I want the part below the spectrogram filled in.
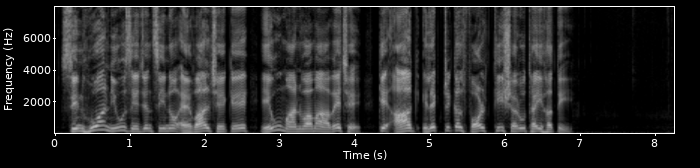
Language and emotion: Gujarati, neutral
